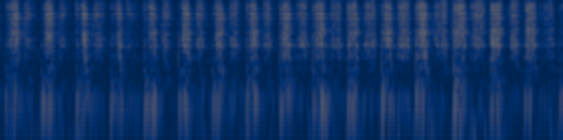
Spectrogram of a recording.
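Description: A wooden stick scratches the black coating off a thin, flat paper scratch-art sticker sheet lying on a glass board, in short, fairly regular strokes. Each stroke gives a dry, raspy scrape with a low body and bright, papery grit, repeating at nearly three strokes per second.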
